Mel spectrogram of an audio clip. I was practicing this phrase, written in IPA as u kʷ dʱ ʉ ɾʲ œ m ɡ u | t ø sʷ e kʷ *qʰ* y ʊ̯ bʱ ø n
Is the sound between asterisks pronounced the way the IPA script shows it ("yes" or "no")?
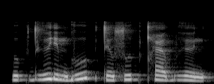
yes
